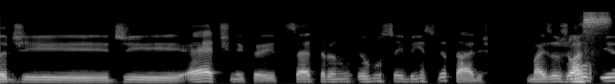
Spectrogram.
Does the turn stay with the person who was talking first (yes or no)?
yes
